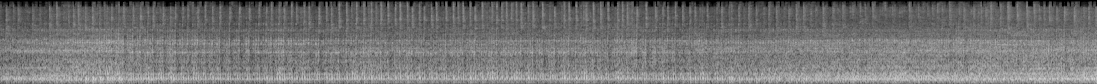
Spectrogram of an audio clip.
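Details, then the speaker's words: 1989 Yamaha YZ250 two-stroke dirt bike, bought as a non-runner, fires right up after cleaning. It has a very low idle and runs a little rich, so the air screw is turned out for more air. A quick, even crackle holds a steady idle without stumbling. "she fired right up sounds really good just to get this thing to idle a little better it's really low idle so I think we are going to twist the air screw out a little bit more allowing more air in"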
